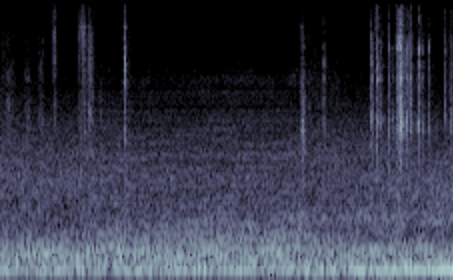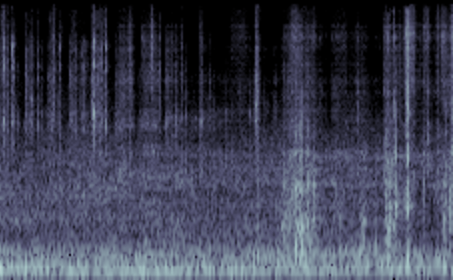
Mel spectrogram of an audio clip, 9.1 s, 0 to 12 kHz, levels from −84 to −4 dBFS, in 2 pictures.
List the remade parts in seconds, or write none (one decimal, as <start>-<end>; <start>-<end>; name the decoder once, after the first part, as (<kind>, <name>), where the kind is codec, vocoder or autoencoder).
0.8-3.1 (codec, SNAC); 5.7-9.1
